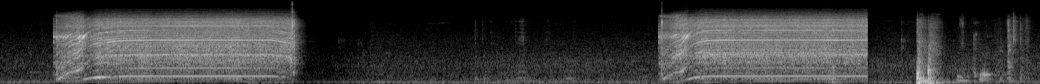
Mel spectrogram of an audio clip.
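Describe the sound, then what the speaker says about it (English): A power drill bores holes in a sensor bracket being fabricated for a Sonex aircraft: two sustained, loud whining runs of a few seconds each, separated by a quiet pause, followed by a short clatter of handling. "We'll go ahead and drill those now."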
